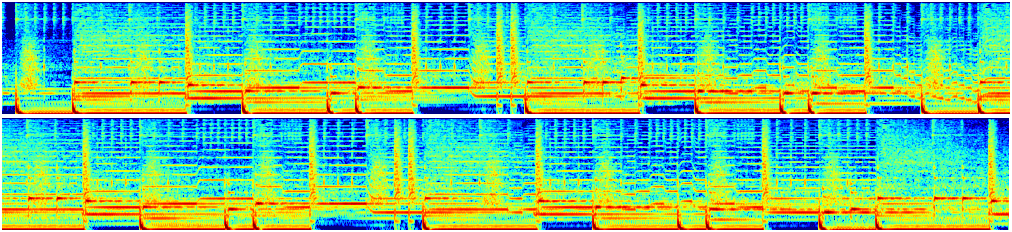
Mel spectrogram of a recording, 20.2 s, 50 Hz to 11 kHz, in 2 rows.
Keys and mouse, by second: 4.7-6.6 drag, 7.0-9.9 drag, 11.1-12.9 drag, 13.5-15.3 drag, 18.8-20.1 drag.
